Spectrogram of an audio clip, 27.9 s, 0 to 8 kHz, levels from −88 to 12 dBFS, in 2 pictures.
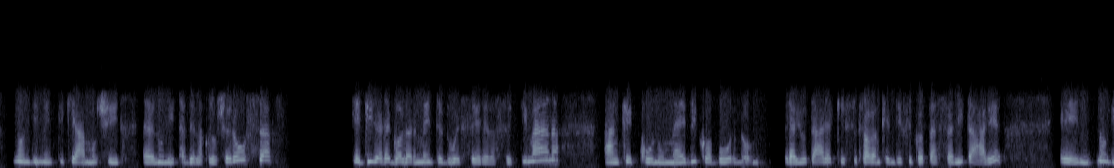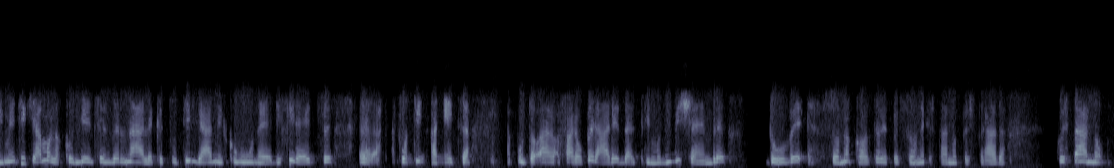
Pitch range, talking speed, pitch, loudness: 150-180 Hz, 140 wpm, 160 Hz, -35 LUFS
